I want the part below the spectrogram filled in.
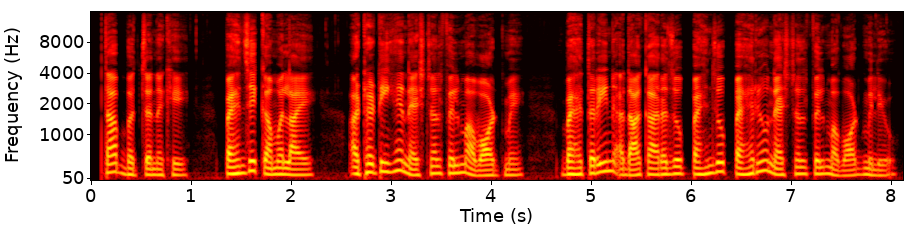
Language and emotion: Sindhi, neutral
